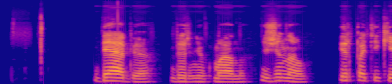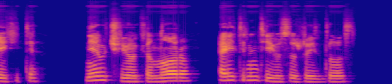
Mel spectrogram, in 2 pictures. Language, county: Lithuanian, Vilnius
